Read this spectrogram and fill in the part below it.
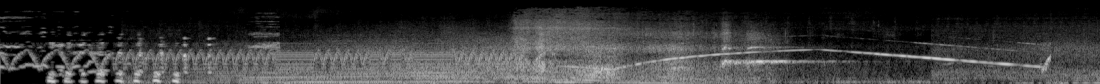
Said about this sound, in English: Yeah, it's like that police car is behind us. Is he chasing us? Well, you better pull over, dude.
